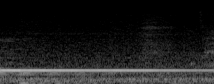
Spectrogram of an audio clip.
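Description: A single steady, pure tone held like a sustained note, with a fainter tone just beneath it, slowly fading.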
